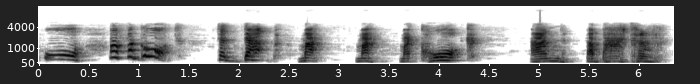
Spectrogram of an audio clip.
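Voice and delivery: overdone Scottish lament; mock Scottish accent. David Tennant mocked in a Scottish accent. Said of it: "with his Scottish accent".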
